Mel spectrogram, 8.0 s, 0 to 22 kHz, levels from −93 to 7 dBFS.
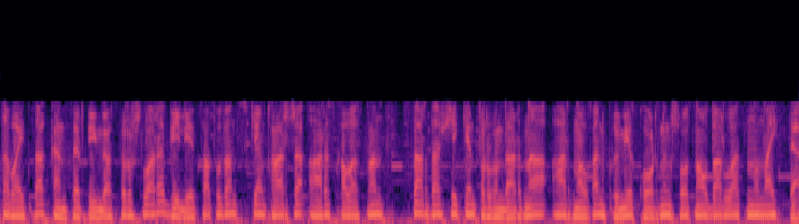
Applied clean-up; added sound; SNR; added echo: none; none; none; none.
